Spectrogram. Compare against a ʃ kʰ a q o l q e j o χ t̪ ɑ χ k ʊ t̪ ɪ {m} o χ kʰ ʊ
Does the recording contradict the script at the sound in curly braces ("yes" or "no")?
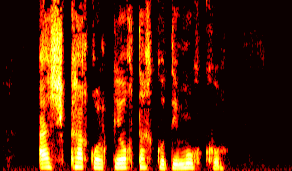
no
